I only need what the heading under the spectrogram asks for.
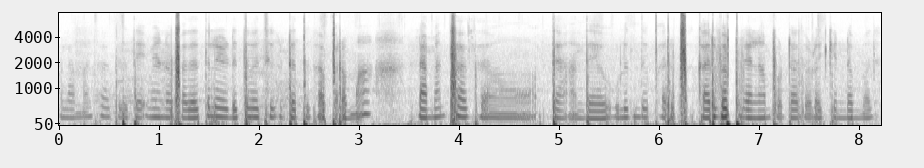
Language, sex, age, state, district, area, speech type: Tamil, female, 18-30, Tamil Nadu, Mayiladuthurai, urban, spontaneous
